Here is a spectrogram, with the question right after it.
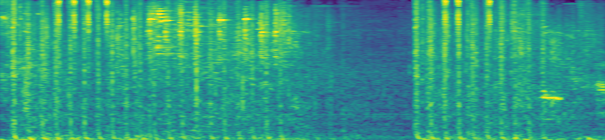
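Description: Rapid, dense gunfire from the Overwatch video game as Genji deflects the bullets, loud and sustained bursts with a short quieter lull before the firing resumes at full intensity.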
